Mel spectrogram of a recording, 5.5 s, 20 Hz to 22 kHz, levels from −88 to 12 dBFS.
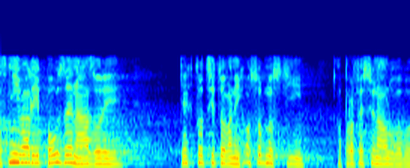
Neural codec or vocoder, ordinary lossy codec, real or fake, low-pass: none; Opus, 64 kbps; real; 5.4 kHz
